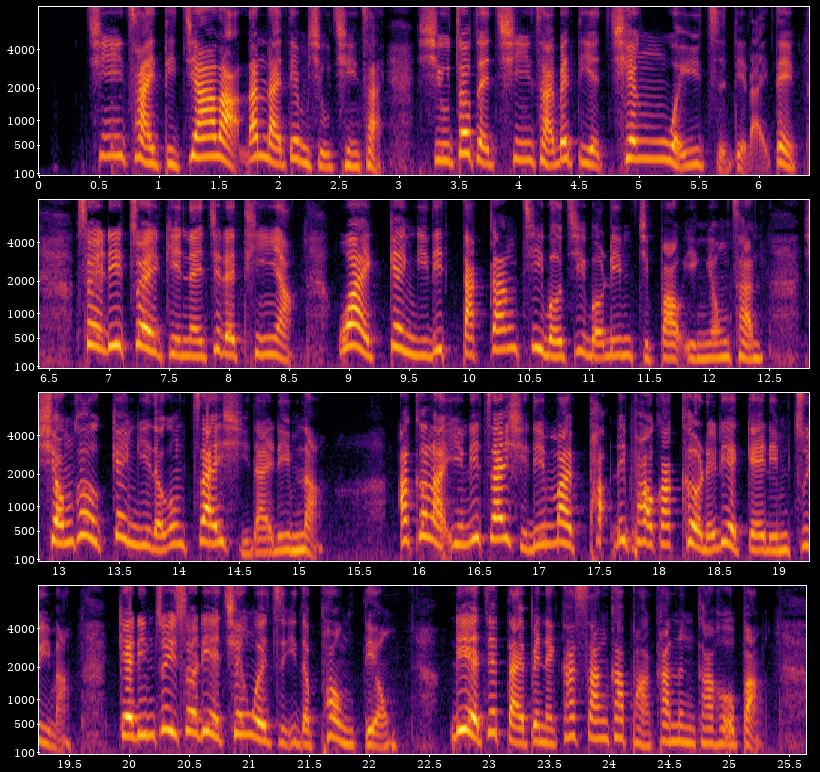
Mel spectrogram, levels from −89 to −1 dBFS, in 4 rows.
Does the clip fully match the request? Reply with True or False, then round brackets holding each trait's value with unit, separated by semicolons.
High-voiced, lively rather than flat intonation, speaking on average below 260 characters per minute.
False (285 Hz; 7.2 semitones; 265 characters per minute)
